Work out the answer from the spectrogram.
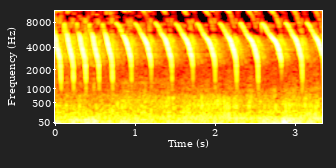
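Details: Canary singing a steady series of sharp downslurred whistles, about four per second, clear and evenly repeated, used to lure young canaries into song.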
